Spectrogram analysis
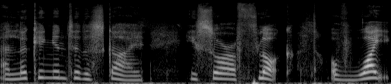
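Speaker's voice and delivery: ordinary delivery, nothing marked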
